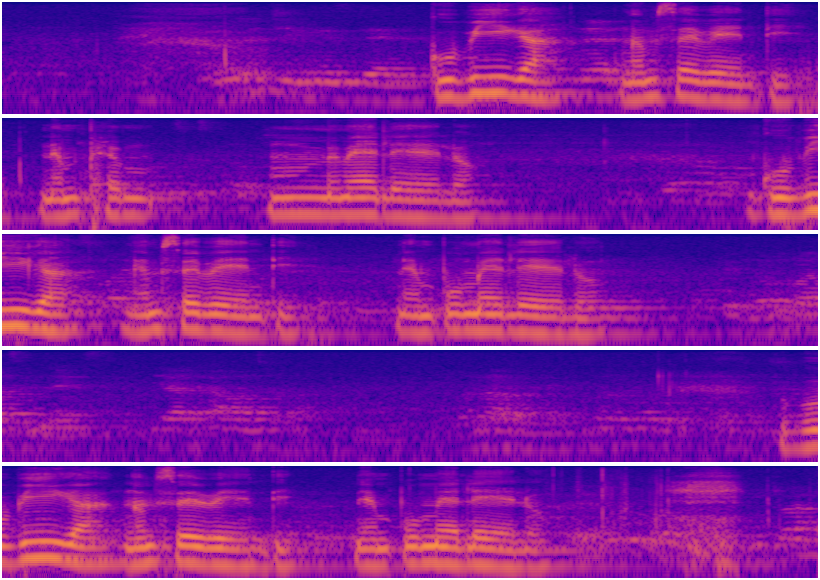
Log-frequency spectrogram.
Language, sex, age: Swati, male, 23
